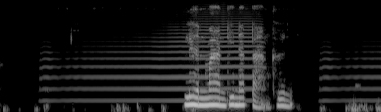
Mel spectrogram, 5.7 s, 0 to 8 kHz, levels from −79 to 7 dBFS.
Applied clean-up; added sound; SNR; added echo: none; Trumpet; 19 dB; none.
